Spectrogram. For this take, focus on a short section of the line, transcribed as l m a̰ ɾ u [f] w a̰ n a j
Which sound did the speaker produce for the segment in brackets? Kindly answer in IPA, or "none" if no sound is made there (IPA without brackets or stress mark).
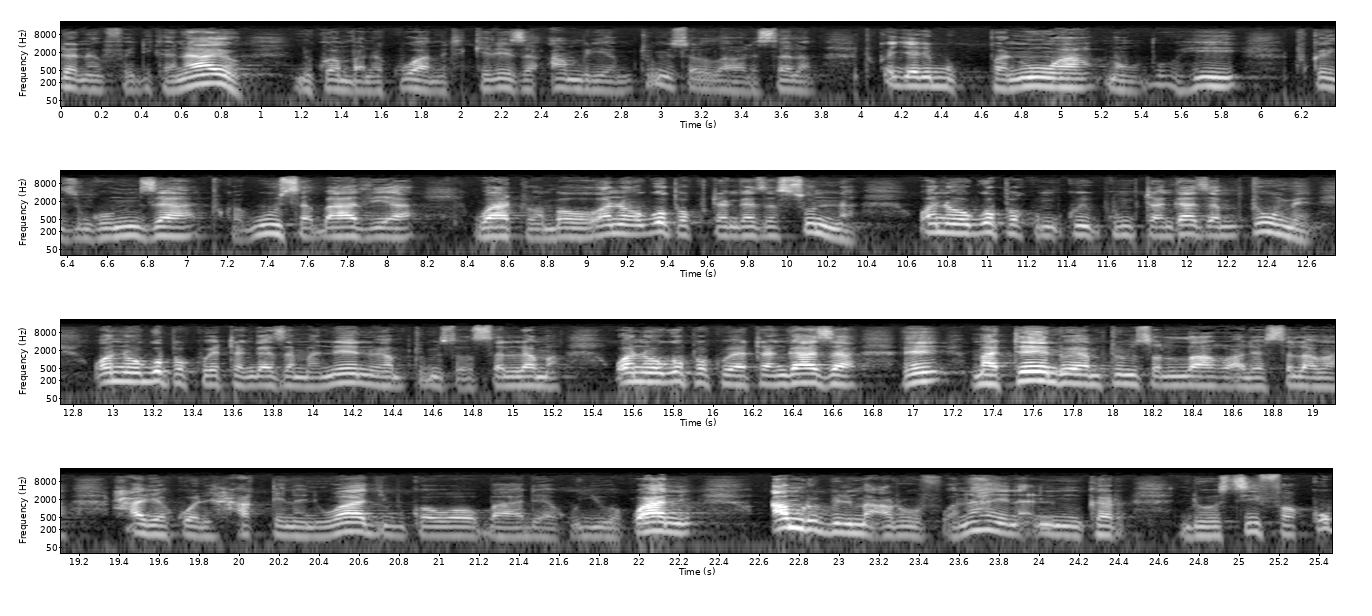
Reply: f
